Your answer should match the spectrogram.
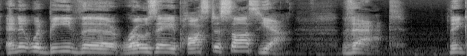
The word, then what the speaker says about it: Rosé: It's pronounced Rosé, and what Rosé was...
